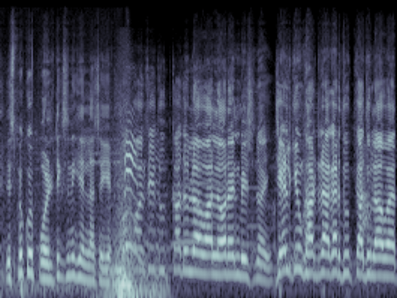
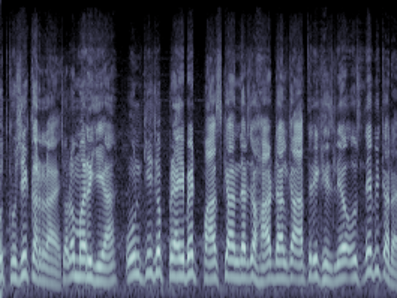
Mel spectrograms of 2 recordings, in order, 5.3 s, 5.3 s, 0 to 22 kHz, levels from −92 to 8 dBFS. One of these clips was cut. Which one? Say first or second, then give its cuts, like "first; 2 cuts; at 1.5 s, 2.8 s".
first; 2 cuts; at 1.6 s, 3.5 s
